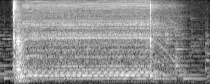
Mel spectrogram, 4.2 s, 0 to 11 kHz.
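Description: A click as the open-frame 12 V SPDT relay energises and its normally open contact closes, then a small DC motor runs with a steady whine. About three seconds in there is another click, and the motor winds down and fades.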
